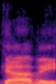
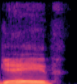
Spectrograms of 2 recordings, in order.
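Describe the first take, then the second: First: The word is said with two syllables. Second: The word is said with one syllable. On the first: The speaker calls it right. "Gavi's Gavi" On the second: The speaker calls it wrong. "He ain't no gave"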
